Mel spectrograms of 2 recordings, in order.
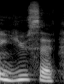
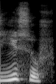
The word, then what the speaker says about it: Yusuf: There's someone in my comment section that is always correcting me that, Glory, it's not YUSUF, it is YUSUF.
